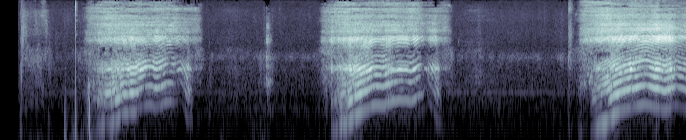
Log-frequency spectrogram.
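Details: Three long, high, whining snores that rise and fall in pitch like a drawn-out moan, separated by silent pauses: snoring.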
